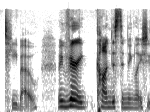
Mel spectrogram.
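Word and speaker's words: Thibaut: if you're a designer you should know how to pronounce the word TBO I mean very condescendingly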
